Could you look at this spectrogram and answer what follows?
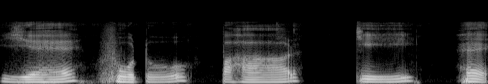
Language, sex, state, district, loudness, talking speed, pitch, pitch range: Hindi, male, Madhya Pradesh, Umaria, -18 LUFS, 60 wpm, 120 Hz, 115-140 Hz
